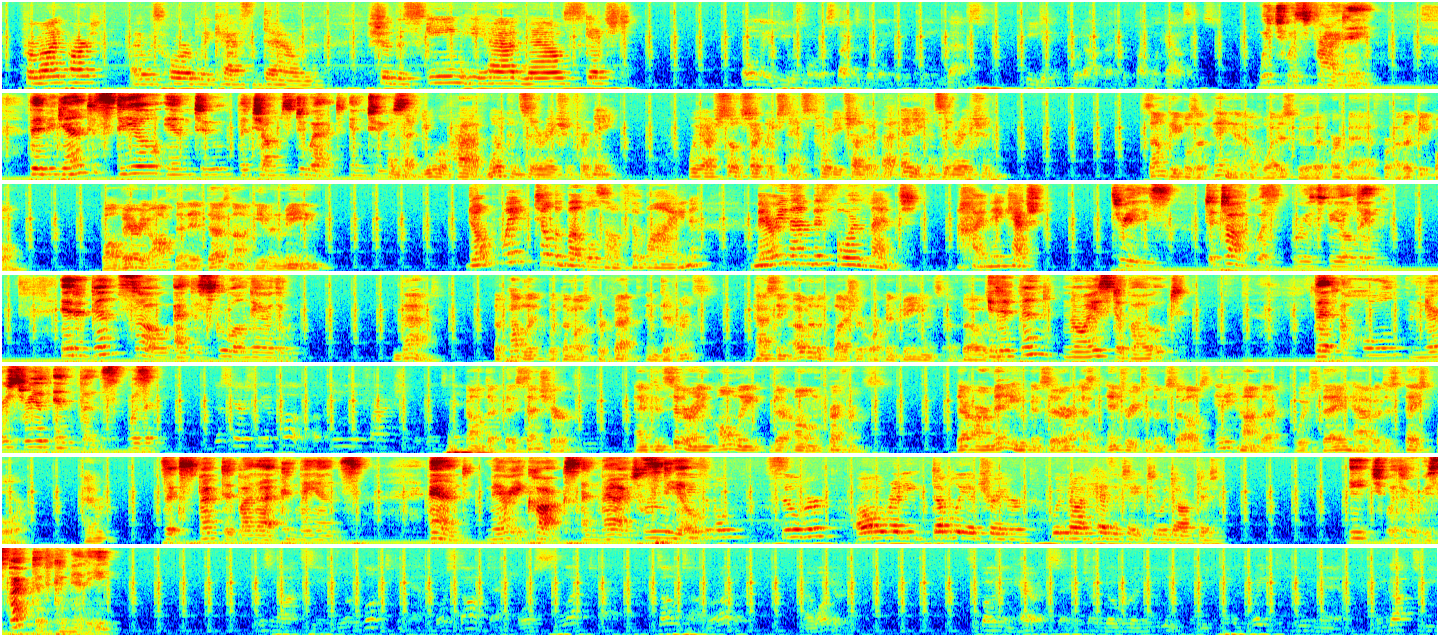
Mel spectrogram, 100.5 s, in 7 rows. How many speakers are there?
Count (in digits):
6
